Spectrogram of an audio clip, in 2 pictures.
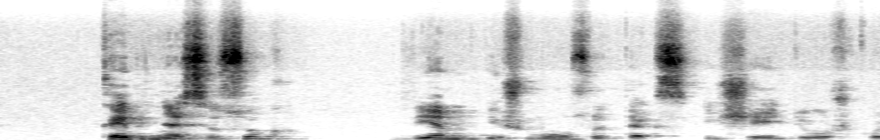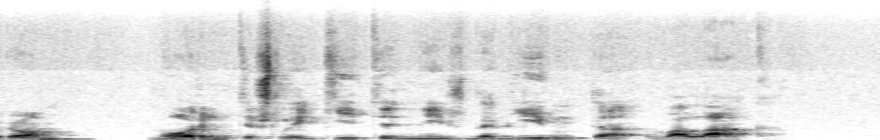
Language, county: Lithuanian, Šiauliai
